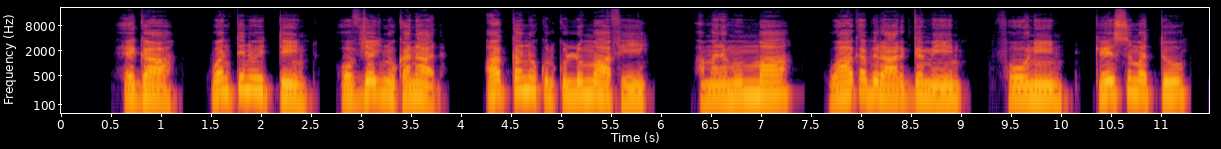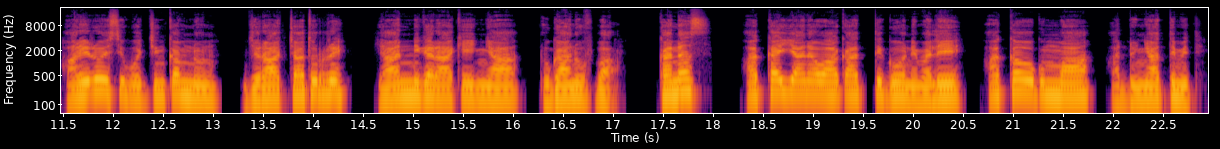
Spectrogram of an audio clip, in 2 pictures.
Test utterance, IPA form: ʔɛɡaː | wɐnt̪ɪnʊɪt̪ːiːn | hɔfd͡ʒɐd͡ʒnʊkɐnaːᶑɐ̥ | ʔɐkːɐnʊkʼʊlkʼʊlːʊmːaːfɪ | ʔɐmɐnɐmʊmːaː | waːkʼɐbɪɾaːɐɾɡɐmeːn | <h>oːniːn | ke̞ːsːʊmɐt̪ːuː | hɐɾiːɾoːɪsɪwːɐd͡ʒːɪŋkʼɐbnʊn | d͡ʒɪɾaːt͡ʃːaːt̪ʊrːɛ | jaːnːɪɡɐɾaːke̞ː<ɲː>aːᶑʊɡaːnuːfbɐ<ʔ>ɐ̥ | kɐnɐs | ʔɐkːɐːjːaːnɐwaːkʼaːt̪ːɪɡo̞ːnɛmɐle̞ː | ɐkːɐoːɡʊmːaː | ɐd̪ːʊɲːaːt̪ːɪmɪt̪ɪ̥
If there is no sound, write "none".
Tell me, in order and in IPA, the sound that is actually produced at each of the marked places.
f, ɲː, ʔ

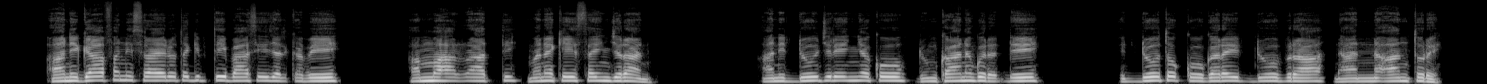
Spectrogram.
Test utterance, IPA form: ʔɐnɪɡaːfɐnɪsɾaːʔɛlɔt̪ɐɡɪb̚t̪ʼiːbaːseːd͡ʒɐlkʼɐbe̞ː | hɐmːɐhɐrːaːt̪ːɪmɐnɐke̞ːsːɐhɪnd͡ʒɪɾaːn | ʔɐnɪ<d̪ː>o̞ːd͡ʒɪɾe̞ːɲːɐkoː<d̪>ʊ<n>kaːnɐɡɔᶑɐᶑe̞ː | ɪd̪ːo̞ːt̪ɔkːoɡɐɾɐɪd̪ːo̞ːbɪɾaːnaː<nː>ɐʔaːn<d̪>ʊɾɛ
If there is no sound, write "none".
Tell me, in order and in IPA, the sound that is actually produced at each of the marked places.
d̪ː, d̪, ŋ, nː, t̪

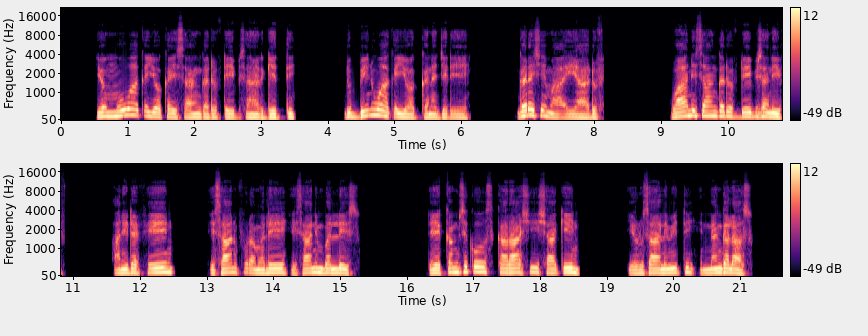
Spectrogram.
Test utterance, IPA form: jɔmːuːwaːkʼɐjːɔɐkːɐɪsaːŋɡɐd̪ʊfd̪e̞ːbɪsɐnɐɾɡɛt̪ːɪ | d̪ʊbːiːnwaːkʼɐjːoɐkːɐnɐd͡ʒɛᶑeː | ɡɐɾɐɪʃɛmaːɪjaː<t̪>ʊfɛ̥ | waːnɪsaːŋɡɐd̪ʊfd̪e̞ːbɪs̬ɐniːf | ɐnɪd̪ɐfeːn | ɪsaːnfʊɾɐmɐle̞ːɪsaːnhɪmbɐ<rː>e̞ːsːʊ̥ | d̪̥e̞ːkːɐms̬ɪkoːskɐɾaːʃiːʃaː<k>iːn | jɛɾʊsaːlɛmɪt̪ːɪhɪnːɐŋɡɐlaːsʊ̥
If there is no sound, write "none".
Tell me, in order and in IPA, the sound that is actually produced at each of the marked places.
d̪, lː, kʼ

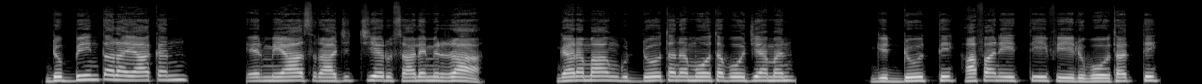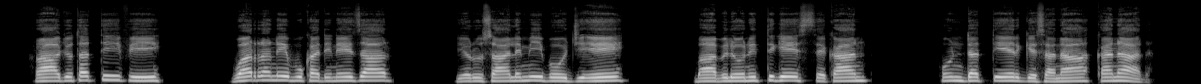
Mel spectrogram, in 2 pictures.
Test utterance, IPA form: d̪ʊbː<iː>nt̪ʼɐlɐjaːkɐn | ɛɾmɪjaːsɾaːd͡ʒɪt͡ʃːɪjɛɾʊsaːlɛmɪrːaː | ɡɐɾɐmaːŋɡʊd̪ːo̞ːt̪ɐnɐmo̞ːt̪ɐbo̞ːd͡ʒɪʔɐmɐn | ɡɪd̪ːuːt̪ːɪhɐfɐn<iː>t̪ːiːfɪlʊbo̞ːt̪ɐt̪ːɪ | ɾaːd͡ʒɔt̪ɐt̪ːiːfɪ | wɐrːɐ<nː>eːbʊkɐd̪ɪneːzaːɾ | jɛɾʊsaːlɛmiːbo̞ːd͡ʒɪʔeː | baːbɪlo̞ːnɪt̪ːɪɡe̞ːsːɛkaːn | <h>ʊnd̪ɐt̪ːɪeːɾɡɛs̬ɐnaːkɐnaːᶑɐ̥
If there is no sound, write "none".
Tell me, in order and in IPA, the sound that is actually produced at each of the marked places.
iː, iː, n, h

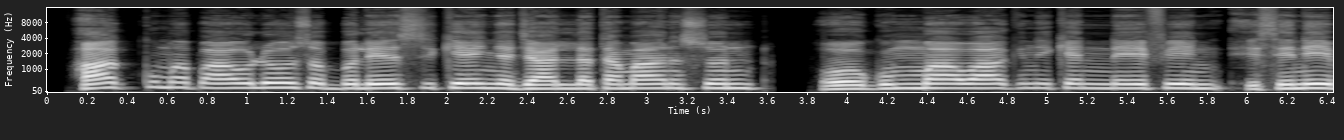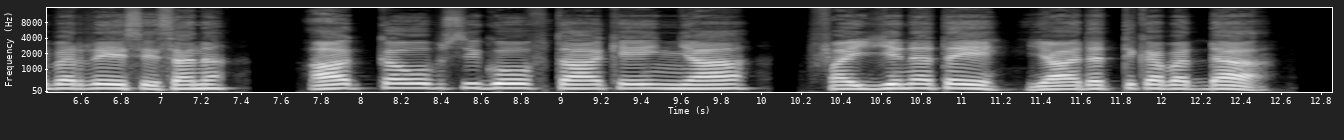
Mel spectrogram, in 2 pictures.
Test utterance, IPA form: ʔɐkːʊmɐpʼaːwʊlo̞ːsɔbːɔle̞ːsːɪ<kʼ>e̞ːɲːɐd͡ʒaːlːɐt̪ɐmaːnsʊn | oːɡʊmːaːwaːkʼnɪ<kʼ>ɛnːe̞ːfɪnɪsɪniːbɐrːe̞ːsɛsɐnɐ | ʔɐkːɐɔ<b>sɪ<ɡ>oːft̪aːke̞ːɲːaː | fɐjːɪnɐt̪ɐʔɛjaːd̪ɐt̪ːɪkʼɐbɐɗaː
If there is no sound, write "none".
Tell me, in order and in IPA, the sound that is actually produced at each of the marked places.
k, k, b, ɡ

